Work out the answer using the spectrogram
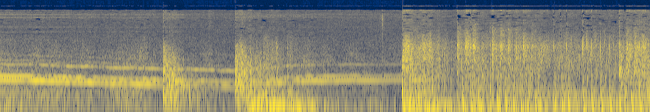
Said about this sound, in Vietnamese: Tôi như choàng tỉnh khỏi một cơn mơ khi những tiếng nổ rền như bắp rang của súng đạn, những tiếng bọp bọp của trung pháo, tiếng cùng cùng của đại liên, tiếng ùng ục của đại pháo. Tiếng trung pháo nghe ngọt nhất.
